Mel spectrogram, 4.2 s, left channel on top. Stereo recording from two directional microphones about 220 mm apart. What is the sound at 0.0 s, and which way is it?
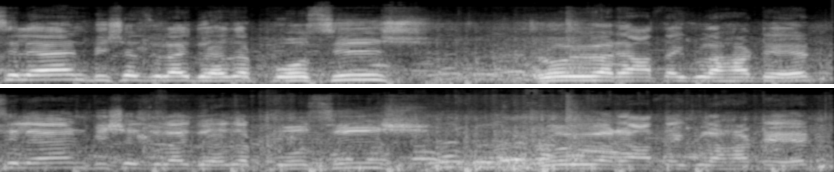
Speech, 75° left (ahead or behind).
